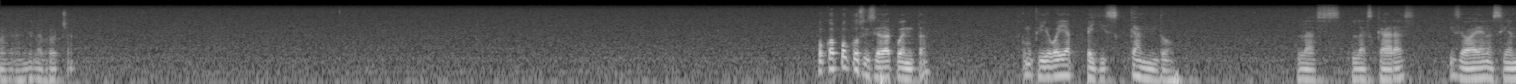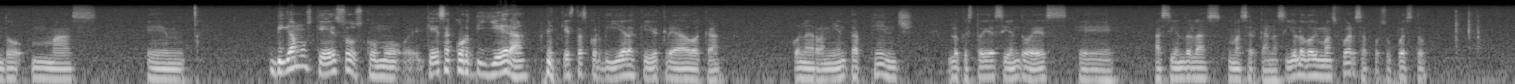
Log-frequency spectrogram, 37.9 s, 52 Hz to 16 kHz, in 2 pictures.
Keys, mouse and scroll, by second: 0.1 click, 1.7 click, 2.0-3.1 drag, 3.5-4.8 drag, 5.1-6.4 drag, 6.5-7.5 drag, 7.9-9.2 drag, 9.4-10.7 drag, 11.0-12.1 drag, 12.4 click, 13.4 click, 14.3 click, 15.0-16.4 drag, 17.8-19.0 drag, 19.4-20.5 drag, 20.8 click, 22.1 scroll down 1, 22.9 scroll down 1, 24.0 scroll up 1, 25.4-25.7 scroll up 1, 26.6-27.7 drag, 28.1-29.2 drag, 29.5-30.5 drag, 32.3 scroll down 1, 33.7-35.0 drag, 35.9-37.0 drag, 37.4 ctrl+z, 37.7-37.8 ctrl+scroll up 1.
